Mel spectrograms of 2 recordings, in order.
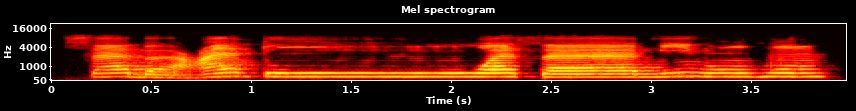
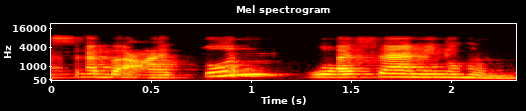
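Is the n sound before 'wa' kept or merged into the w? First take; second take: merged; kept. First: The n sound merges nasally into the w. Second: The n sound is clearly pronounced before the w. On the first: The speaker calls it right. "Hilangkan suara tanwinnya" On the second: The speaker calls it wrong. "Bukan sab'atun wasaminuhum. Nah, nggak gitu bacanya"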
